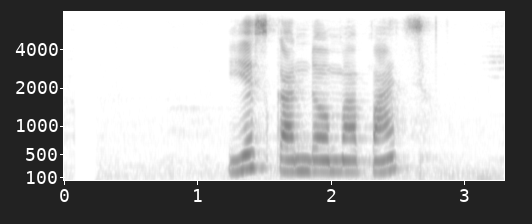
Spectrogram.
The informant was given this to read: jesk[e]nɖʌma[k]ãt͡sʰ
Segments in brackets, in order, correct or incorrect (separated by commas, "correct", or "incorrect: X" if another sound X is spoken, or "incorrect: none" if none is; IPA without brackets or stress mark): incorrect: a, incorrect: p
